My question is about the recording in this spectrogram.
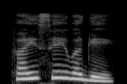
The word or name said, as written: ಕೈಸೇವಗೆ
